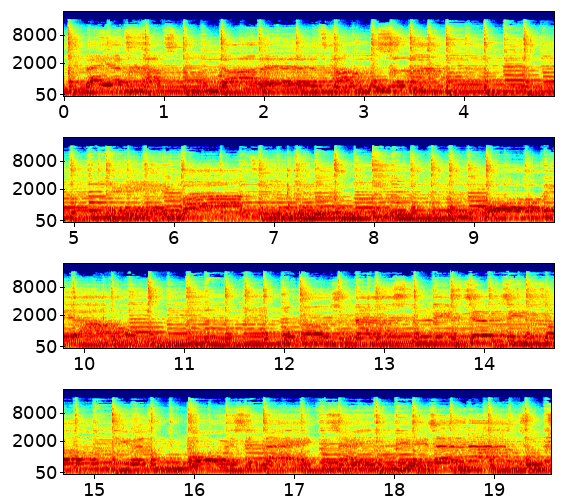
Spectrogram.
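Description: Live acoustic band playing: strummed acoustic guitars over a bass guitar, with voices singing a melody without clear words.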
